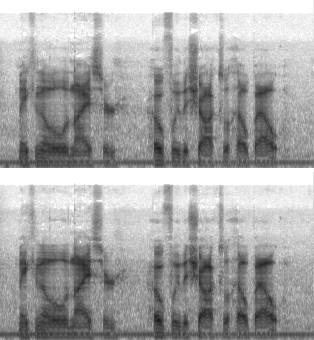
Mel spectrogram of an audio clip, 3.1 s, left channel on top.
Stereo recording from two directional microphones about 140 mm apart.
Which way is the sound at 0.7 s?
5° left (ahead or behind).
